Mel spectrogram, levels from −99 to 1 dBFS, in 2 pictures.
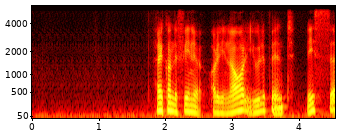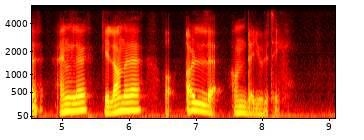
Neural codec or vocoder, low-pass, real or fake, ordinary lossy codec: codec, 16 kHz, 0.9 kbps, LongCat-Audio-Codec; 5.4 kHz; fake; none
